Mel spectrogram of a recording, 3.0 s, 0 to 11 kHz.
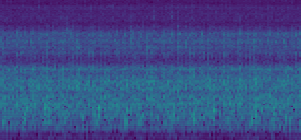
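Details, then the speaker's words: Honda 8 hp four-stroke outboard after carb cleaning for ethanol fuel problems: steady, even putter, idle rising to about 1600–1620 rpm as the motor warms, no misses or knocks; idling normally. "good speed for idling you know now it's up to 1600 you know I guess as the motor warms up and well speed up the idling speed"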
